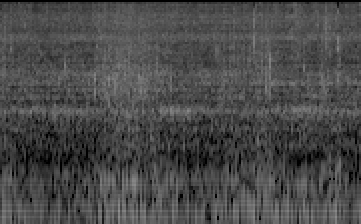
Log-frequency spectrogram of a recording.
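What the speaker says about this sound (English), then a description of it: "I'm rinsing it under a cold tap, and I'm rinsing it under flowing water" Yarn being rinsed under a running cold kitchen tap, a steady hissing splash of flowing water, close and uninterrupted with no talk.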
